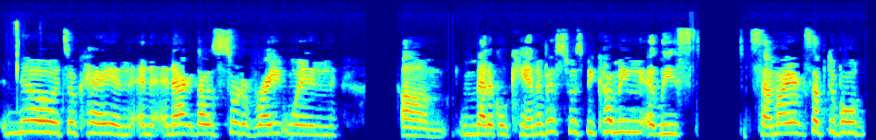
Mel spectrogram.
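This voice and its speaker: A woman's voice: high voice, a little slow, darkish tone, no room sound. Thoughtful woman guest, dry muffled sound. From born in Thailand, raised in Florida and India. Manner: reflective, with frequent fillers and restarts. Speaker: guest, attorney. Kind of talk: conversational podcast interview.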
